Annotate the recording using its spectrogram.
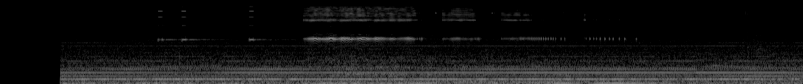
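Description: Haas VF-2SS CNC vertical mill running with a steady hum while it runs an automatic probing cycle with its spindle probe. High-pitched whines start and stop in short spells, the longest about three seconds in, as the axes move the probe over the part.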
